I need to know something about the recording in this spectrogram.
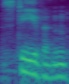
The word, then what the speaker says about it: Stephen: visualize that e sound and then we have either a schwa an or almost no vowel in that second syllable that's because the c syllable is long and the venn syllable is very short you want to move as quickly as you can from your v right to your steven steven so you could think of it as steven steven or just stephen stephen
